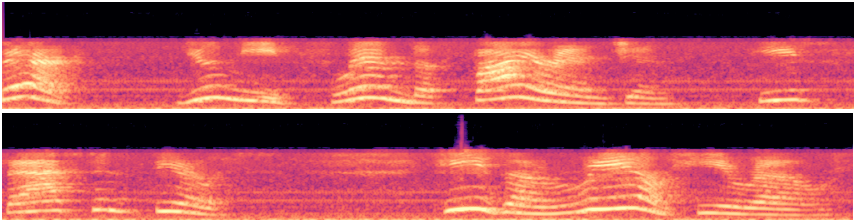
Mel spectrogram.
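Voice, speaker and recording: A put-on character voice, female-sounding and extremely high in pitch, at a very slow pace with long, frequent pauses and clear background noise. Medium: fan dub. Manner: warm, enthusiastic.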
